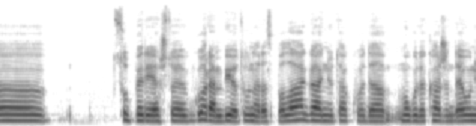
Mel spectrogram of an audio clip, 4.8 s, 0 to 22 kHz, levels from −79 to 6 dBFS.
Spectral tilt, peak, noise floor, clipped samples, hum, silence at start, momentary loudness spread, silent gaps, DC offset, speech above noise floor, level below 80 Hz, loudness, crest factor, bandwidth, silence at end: -6 dB/octave; -6 dBFS; -54 dBFS; under 0.1%; none; 0 s; 8 LU; none; under 0.1%; 31 dB; -78 dBFS; -24 LUFS; 18 dB; 17 kHz; 0 s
